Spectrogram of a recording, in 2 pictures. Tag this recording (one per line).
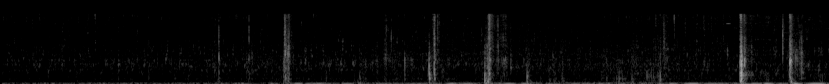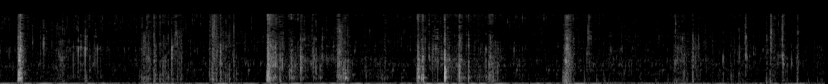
Breaking
frozen
winter
Ice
